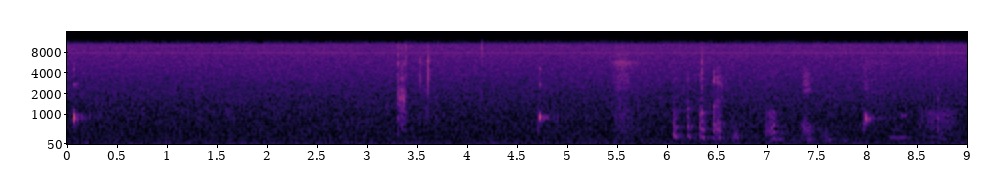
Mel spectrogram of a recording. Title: Kimchi-Vegemite baby has the hiccups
